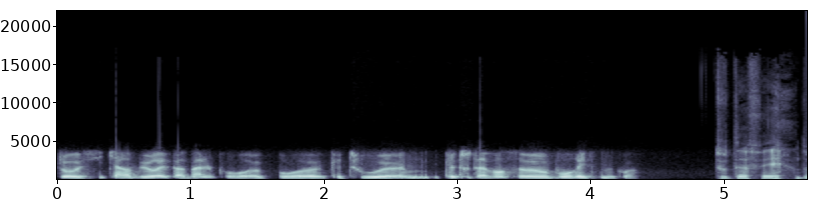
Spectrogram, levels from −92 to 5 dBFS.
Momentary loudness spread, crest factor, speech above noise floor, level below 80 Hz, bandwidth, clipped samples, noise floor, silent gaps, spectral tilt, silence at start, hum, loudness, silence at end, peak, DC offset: 9 LU; 14 dB; 52 dB; -76 dBFS; 12.5 kHz; under 0.1%; -67 dBFS; none; -7 dB/octave; 0 s; none; -15 LUFS; 0 s; -2 dBFS; under 0.1%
